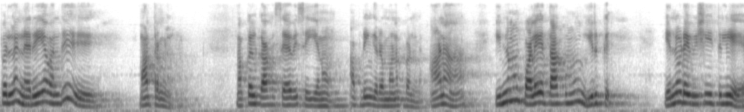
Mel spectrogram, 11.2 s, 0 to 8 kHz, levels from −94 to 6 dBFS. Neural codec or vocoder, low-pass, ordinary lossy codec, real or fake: codec, 16 kHz, 8 kbps, FunCodec, trained on Chinese and English, 25 frames a second; 7.2 kHz; none; fake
